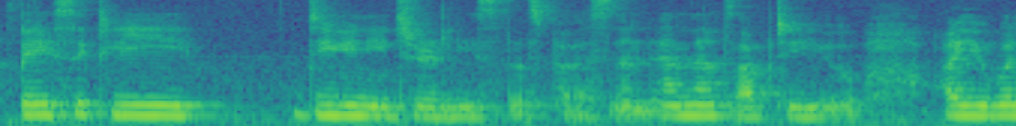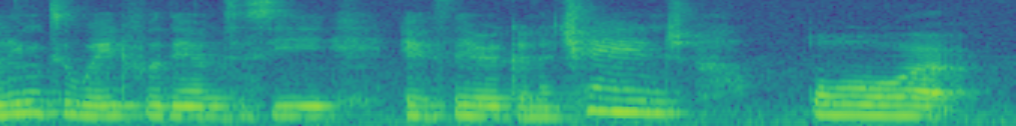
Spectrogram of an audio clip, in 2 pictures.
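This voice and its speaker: A woman speaks at a fairly slow pace. Audible room echo and noticeable background noise surround her voice. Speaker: tarot reader. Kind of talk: tarot reading to camera.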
